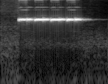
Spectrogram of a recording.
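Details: Smoke/CO alarm during a gas boiler heating repair, with stove burners used for heat and doors open; meter showed zero carbon monoxide: one shrill high beep under a second, then quiet; cause unclear.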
